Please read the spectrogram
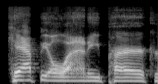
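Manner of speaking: "Kapiolani Park" in broad, slow Chicago vowels; Chicago accent. Shown as a demonstration. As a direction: exaggerate a Chicago dialect, flat A in Kap. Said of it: "my Chicago dialect".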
